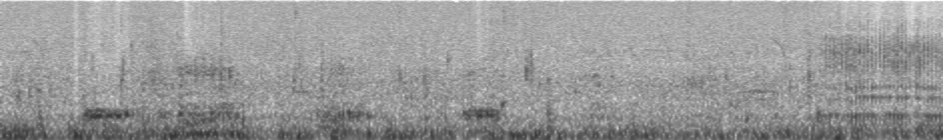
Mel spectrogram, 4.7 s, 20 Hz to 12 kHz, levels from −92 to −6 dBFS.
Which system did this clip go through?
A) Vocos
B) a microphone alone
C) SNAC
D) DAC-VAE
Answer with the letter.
B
